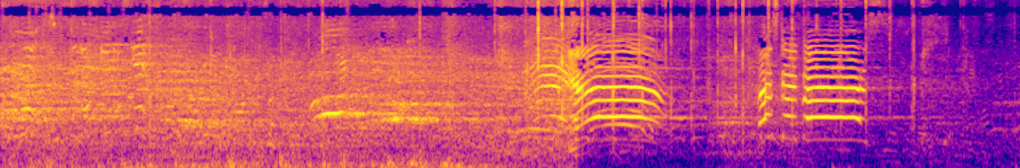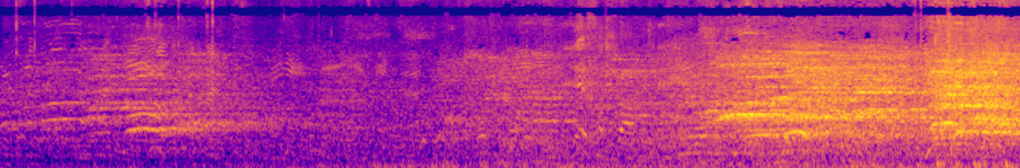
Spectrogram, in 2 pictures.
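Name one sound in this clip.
Young women shout and call to each other in a large echoing hall.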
